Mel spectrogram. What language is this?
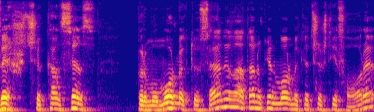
Romanian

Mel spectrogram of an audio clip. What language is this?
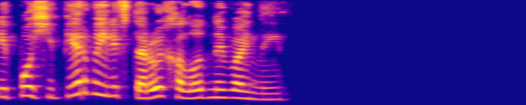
Russian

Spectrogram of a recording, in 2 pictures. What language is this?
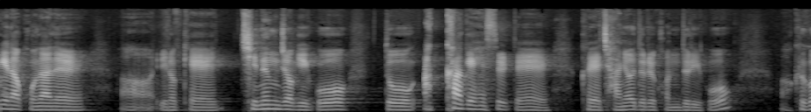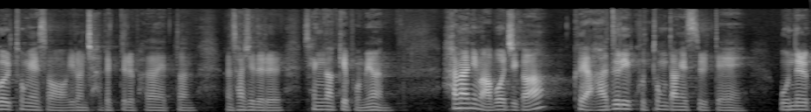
Korean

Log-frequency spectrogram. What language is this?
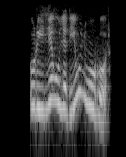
Kabyle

